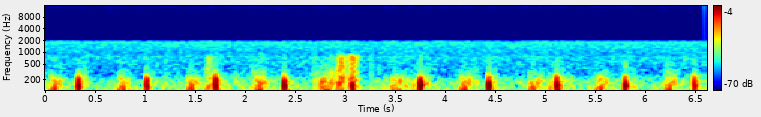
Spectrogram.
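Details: Real, unedited bedside human auscultation recording from patients with normal cardiac physiology: normal heart sounds, S1 and S2.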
